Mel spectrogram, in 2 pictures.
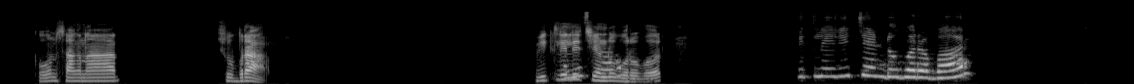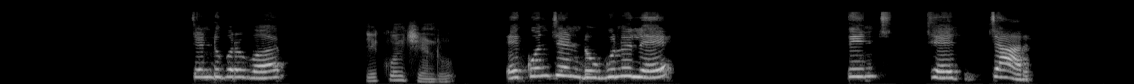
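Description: A woman speaks calmly through a microphone, explaining in short phrases with pauses.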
